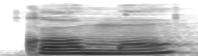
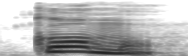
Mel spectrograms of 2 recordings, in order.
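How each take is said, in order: First: "como" with the first syllable CO stressed. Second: "como" said quickly with a different stress from the first take; contrasting stress. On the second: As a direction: say "como" a second way, shifting the stress. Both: Shown as a demonstration. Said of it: "do you see the difference?".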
